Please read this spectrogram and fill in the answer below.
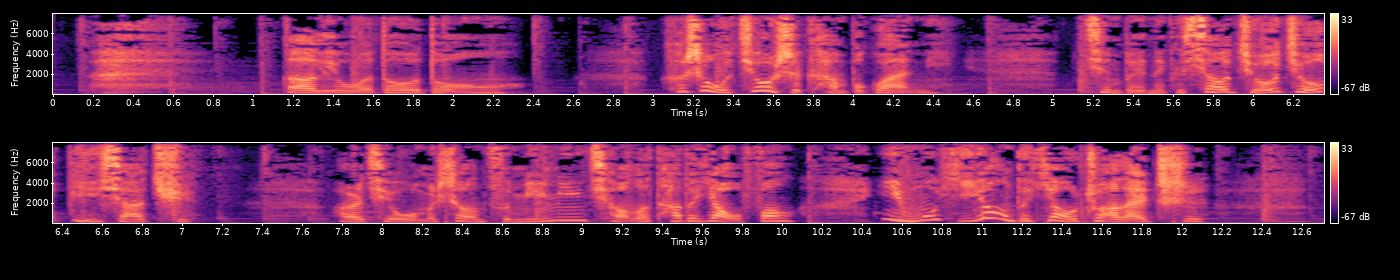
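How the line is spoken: Sighing. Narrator (Chinese): 柳如梅低头叹了口气

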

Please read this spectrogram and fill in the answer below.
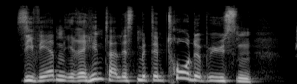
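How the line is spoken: Screaming. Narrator (German): schrie sie der Spinne entgegen

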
